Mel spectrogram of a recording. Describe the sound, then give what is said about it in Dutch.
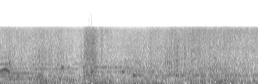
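A deep, continuous earthquake rumble roars steadily throughout, with a louder crashing burst partway through as a tree falls; faint voices briefly sound at the start. “Daarop voer er een trilling door de bodem, zodat hij zich naar een oude eik haastte om te gaan schuilen, want hij begreep dat er sprake was van een aardbeving.”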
